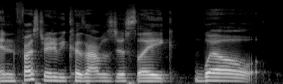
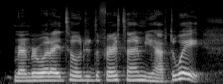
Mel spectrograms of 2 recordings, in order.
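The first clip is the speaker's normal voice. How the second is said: ordinary talk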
